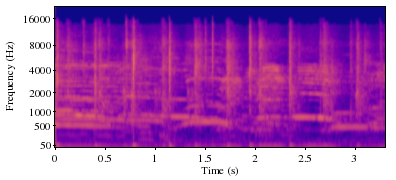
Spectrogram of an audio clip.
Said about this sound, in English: Yeah, thank you, everyone. Yeah. Let's hear a round of applause.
